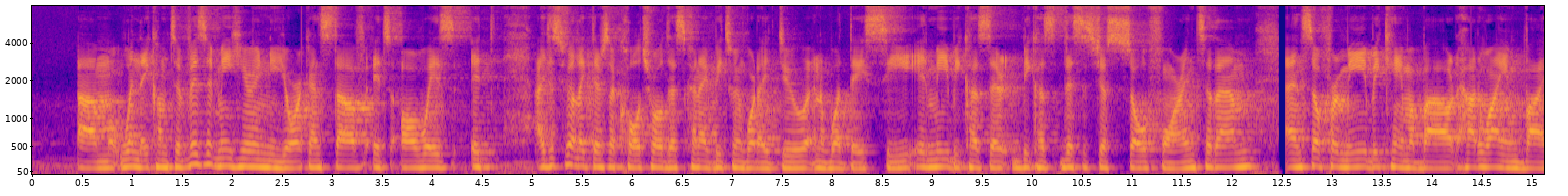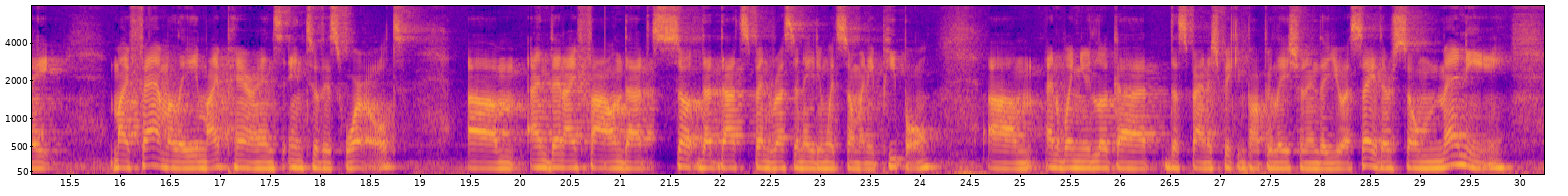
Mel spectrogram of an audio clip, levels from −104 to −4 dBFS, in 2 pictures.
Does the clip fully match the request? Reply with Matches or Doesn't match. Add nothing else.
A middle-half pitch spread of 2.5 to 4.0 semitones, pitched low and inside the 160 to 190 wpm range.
Matches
